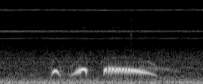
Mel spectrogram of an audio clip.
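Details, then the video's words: Single spotted dove phrase played as a lure for wild doves: two brief rounded coos followed by a long, slightly arching coo that slides downward at the end, low steady hum in background. "Suara pemanggil burung tekukur kuk 1 penguku suara besar"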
